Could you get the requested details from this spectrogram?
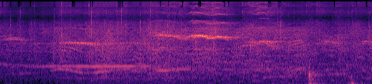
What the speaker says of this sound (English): Everyone welcome her with a huge round of applause.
